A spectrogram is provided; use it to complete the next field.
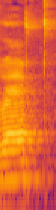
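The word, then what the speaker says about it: wrap: इसमें भी W आपका क्या रहता है? साइलेंट रहता है, W को नहीं बोला जाता है। रैप नहीं पढ़ा जाता है, उसको रैप पढ़ा जाता है।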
